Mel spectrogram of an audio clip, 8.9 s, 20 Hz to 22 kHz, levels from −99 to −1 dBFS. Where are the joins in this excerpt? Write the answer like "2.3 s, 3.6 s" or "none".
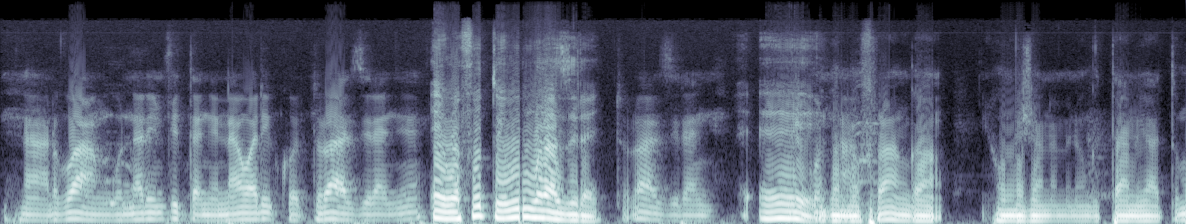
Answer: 6.2 s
